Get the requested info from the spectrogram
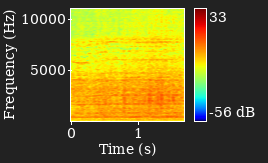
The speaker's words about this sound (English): Ice resurfacer! Watch the people out there on the ice. They glide as they skate round and round. But the more that they skate and they skate and they skate, then the ice becomes rough on the ground. That's when this truck comes around for his turn.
